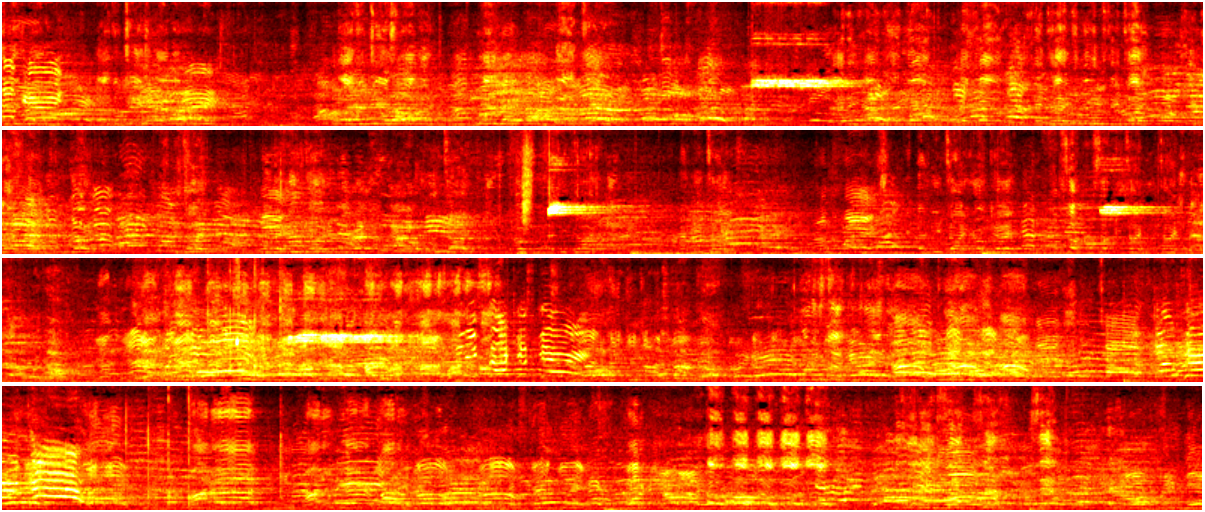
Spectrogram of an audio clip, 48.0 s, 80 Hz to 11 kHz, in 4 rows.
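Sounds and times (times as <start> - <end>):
spectators chattering in gym: 0.0 - 48.0.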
